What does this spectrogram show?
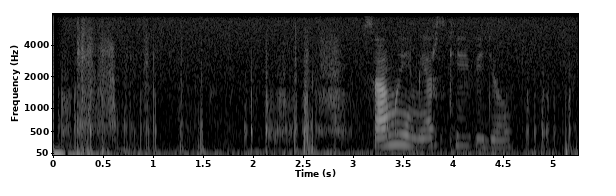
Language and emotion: Russian, neutral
